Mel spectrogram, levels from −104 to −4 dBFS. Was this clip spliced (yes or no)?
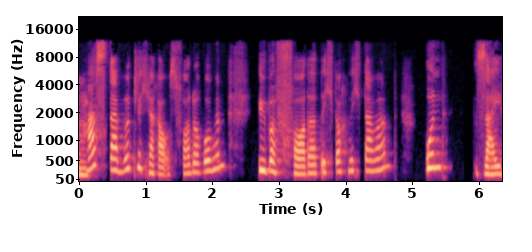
no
